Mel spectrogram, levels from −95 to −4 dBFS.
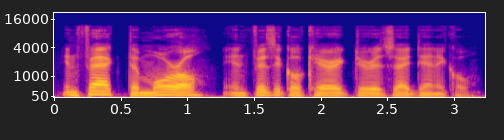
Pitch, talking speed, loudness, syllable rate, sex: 105 Hz, 165 wpm, -18 LUFS, 5.6 syllables/s, male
